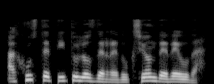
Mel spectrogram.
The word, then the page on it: AJUSTE TÍTULOS DE REDUCCION DE DEUDA: Spanish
